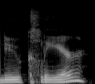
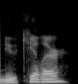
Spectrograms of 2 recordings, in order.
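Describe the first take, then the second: First: Nuclear drawn out slowly as "noo-clear", rising at the end; deliberate nuclear. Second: Nuclear said as "NOO-kyoo-ler"; mispronounced nuclear. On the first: Streamer contrasting with nukular, slow "noo-clear" nuclear. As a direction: slowly spell out nuclear by sound, "clear" last. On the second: Streamer mocking bad pronunciation, nuclear as "nukular". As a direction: swap the sounds in nuclear to "nukular". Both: Shown as a demonstration. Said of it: "Wrong emphasis on the wrong syllable".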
